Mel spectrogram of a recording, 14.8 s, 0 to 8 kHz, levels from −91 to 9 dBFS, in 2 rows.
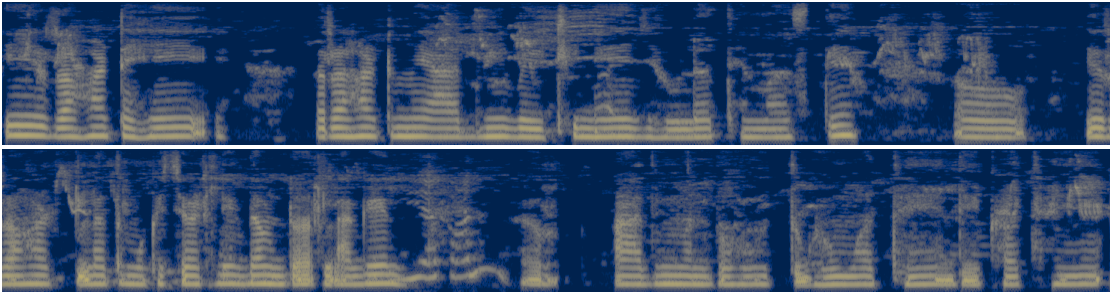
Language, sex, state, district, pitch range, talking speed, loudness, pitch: Hindi, female, Chhattisgarh, Balrampur, 170-190 Hz, 105 wpm, -28 LUFS, 180 Hz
